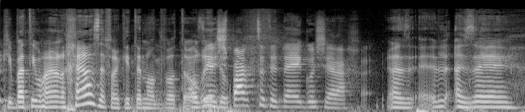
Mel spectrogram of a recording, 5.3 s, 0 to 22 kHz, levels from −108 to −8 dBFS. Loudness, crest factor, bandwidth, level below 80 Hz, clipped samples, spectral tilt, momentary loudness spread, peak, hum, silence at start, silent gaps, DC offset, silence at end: -28 LUFS; 20 dB; 16 kHz; -44 dBFS; under 0.1%; -4.5 dB/octave; 11 LU; -8 dBFS; none; 0 s; none; under 0.1%; 0 s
